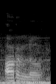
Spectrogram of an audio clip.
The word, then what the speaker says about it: Orlov: Orlov. Yep. Is the V pronounced, the W V, or is it silent? It should be V. Orlov. Normally pronounced. Orlov.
